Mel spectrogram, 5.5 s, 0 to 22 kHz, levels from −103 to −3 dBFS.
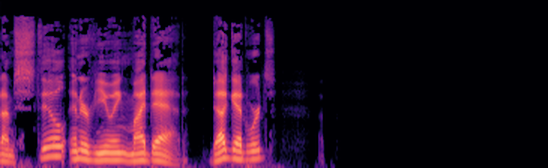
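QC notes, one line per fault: Nothing stood out on listening to this speech, which eases out with a smooth fade that reaches silence at 3.38 s.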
